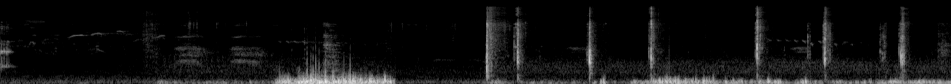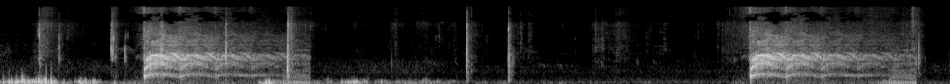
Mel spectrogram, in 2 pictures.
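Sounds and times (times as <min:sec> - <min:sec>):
sharp cracks or knocks: 0:04.8 - 0:06.7.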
